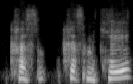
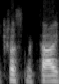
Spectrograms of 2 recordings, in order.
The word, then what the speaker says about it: Mackay: Then there's going to be the Chris McKay. I'm like, no, that'll be Chris Mackay, thanks.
